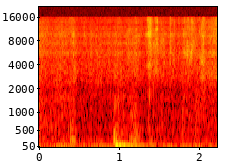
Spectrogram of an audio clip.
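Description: Faint handling noises from hands moving the balloon and materials around: light rubbing and a soft low bump about a second in.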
